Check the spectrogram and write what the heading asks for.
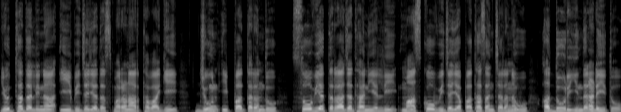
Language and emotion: Kannada, neutral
